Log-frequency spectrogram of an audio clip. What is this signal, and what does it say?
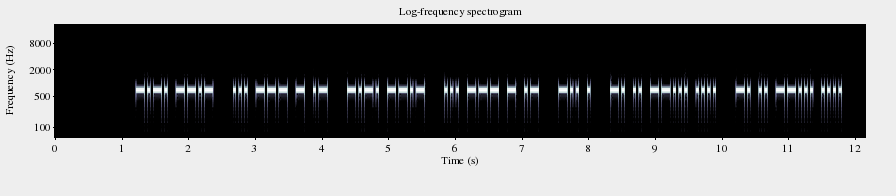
Morse code, heard as a keyed tone, about 28 wpm, 700 Hz. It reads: CQ SOTA CQ SOTA DE NI7H NI7H
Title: SOTA QSO Practice 28wpm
